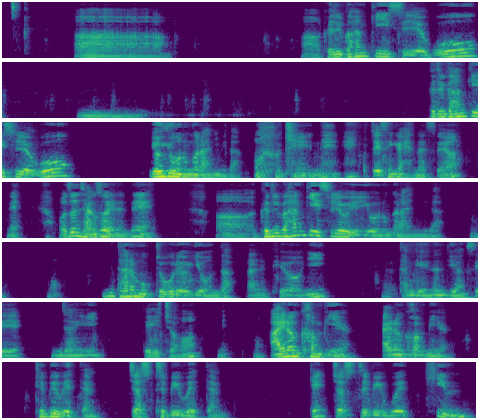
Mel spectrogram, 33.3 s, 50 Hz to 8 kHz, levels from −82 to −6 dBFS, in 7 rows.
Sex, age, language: male, 30-49, Korean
